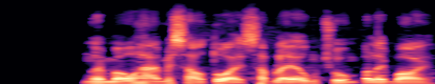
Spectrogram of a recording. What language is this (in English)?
Vietnamese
